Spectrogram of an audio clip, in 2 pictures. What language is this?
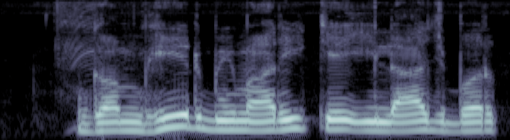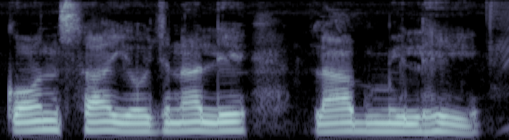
Chhattisgarhi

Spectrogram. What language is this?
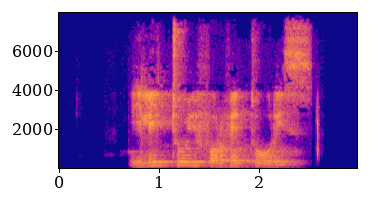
Esperanto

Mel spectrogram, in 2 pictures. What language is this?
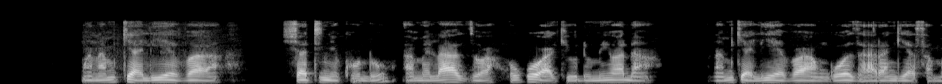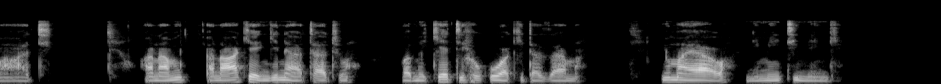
Swahili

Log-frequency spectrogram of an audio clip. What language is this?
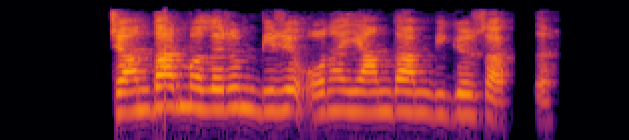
Turkish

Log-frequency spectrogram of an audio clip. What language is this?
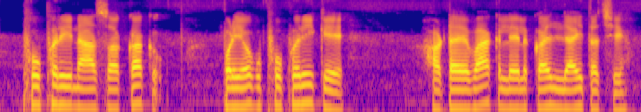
Maithili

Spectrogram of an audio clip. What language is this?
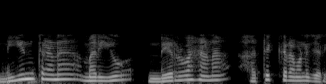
Telugu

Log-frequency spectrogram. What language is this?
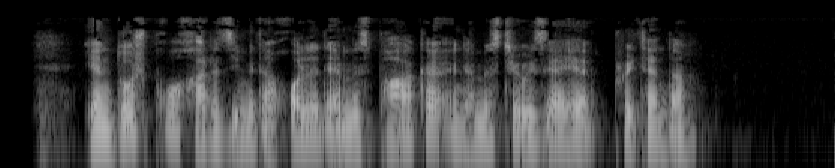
German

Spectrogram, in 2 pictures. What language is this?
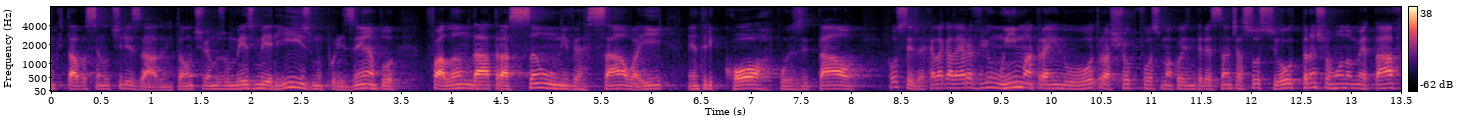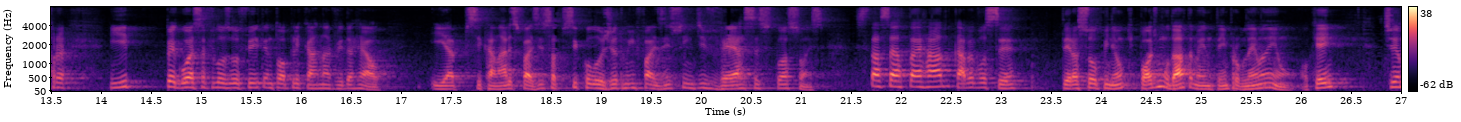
Portuguese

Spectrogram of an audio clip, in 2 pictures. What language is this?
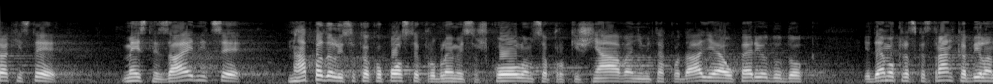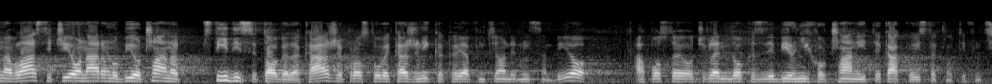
Serbian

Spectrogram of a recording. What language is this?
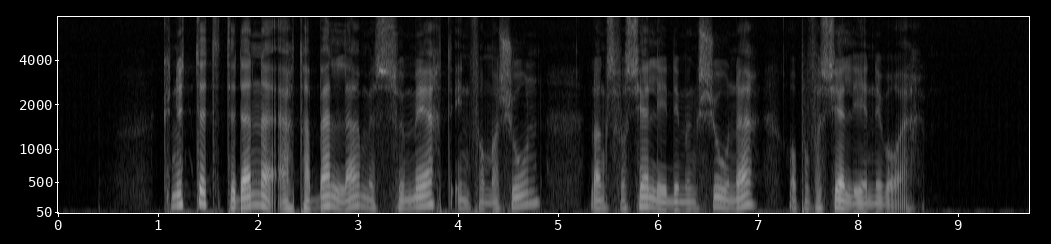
Norwegian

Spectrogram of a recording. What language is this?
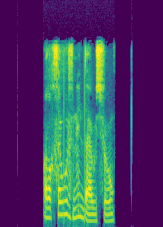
Kabyle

